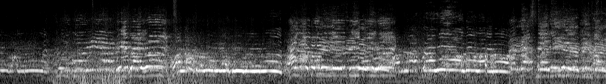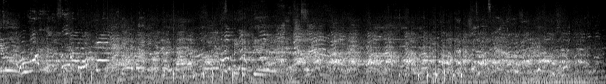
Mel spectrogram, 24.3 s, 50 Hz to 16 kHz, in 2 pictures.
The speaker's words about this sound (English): chant at the end roughly translated means revolt or rebel. You might recognize it from TV clips of multiple marches in multiple countries throughout the Arab Spring from 2011.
